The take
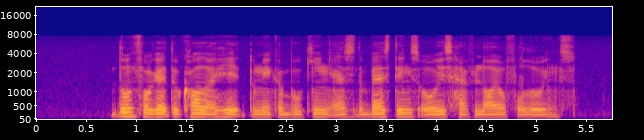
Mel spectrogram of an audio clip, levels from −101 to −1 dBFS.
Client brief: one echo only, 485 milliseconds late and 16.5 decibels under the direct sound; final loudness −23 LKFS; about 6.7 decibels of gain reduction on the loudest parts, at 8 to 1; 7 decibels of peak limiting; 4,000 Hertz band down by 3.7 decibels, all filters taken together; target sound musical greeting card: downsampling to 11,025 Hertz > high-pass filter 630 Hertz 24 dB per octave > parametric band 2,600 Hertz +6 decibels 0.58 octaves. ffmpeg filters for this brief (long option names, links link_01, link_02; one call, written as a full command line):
ffmpeg -i in.wav -af "equalizer=frequency=4000:width_type=o:gain=-7,acompressor=threshold=-22dB:ratio=8,alimiter=limit=-20dB:level=0:latency=1,aecho=1:1:485:0.15,aresample=11025,aresample=44100,highpass=frequency=630:width=0.5412,highpass=frequency=630:width=1.3066,equalizer=frequency=2600:width_type=o:width=0.58:gain=6,volume=16dB" out.wav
